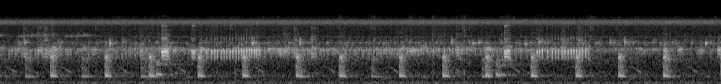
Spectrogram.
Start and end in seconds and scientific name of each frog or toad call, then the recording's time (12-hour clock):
0.0	1.0	Boana leptolineata
0.0	7.2	Boana bischoffi
0.0	7.2	Boana faber
0.0	7.2	Sphaenorhynchus surdus
1.9	2.6	Boana prasina
5.3	6.0	Boana prasina
10:30pm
